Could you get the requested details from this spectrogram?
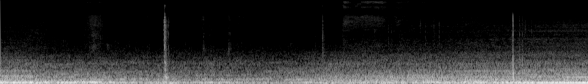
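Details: Ford Focus Mk4 under load: a deep droning rumble with an uneven pulsing of about four beats a second over the engine note; source unclear.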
